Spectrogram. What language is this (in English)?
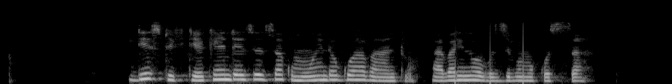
Ganda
